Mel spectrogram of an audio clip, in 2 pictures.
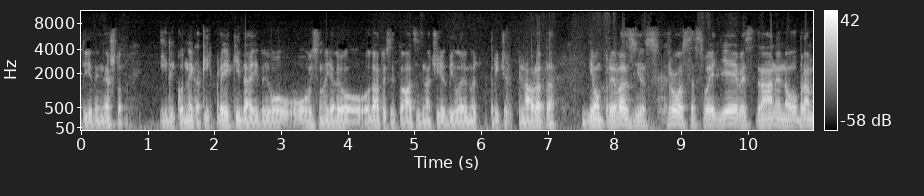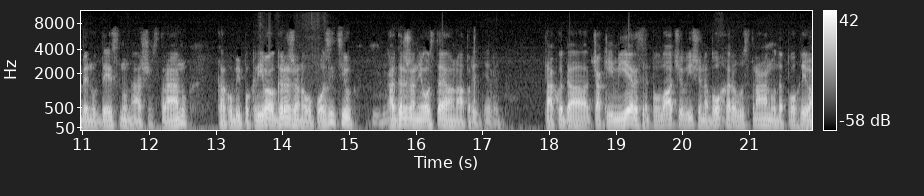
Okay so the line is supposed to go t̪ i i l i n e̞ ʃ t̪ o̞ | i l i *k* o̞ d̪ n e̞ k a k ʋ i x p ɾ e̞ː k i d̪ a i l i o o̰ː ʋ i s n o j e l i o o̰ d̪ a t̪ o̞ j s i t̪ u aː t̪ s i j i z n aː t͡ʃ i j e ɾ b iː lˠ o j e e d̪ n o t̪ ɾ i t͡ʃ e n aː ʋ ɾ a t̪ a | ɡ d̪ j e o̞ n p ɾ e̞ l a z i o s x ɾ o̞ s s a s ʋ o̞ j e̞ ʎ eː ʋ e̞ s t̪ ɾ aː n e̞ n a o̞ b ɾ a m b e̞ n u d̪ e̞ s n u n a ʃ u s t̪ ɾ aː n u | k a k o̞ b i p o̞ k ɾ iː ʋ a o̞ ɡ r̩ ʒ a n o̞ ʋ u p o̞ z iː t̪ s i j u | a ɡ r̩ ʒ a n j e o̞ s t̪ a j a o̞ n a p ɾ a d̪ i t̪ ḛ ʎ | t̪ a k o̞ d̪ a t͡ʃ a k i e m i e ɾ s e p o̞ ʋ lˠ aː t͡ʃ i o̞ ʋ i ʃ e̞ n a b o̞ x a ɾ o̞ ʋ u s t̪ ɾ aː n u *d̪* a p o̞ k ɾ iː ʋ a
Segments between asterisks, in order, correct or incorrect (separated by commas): correct, correct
